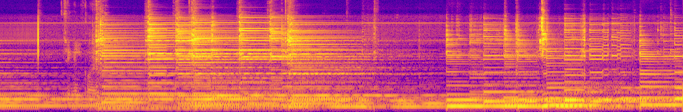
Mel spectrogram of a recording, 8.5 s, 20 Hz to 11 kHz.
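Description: Electric guitar playing with a clean single-coil tone from a coil-split Thomson ES-420 HSS Stratocaster, modded. The notes ring steadily and close up, with chorus-like shimmer and reverb tails, and no talking over them.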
